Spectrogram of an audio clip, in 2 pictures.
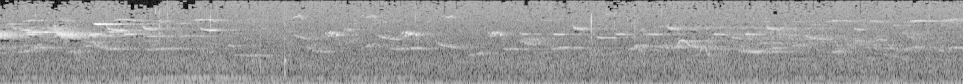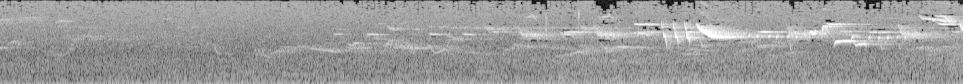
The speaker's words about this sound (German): Und jetzt lauschen wir nochmal dem Rotkehlchen, das hier ganz nah sitzt.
